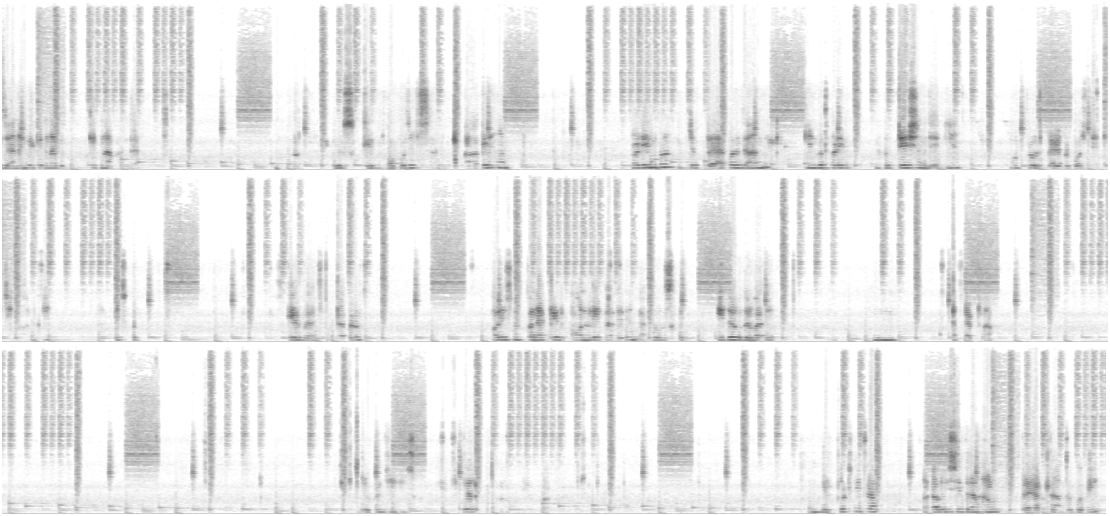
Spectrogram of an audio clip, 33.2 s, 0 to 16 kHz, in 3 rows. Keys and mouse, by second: 2.9 KP_9, 4.0 ctrl+KP_2, 4.6-5.2 ctrl+KP_4, 5.5 KP_Add, 5.7 KP_Add, 7.7 alt+z, 10.4 o, 10.9 click, 11.1 click, 12.0 g, 17.1-18.5 drag, 19.3 g, 24.2 Tab, 24.7 Tab, 25.5 g, 27.0 Tab, 27.8-29.6 typing, 30.5 alt+z, 31.2-33.1 typing.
